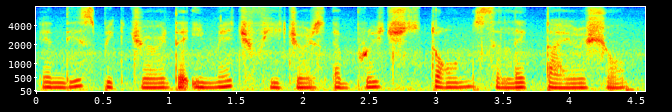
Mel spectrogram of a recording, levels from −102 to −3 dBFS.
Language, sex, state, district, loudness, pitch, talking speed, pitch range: English, female, Arunachal Pradesh, Papum Pare, -16 LUFS, 165 Hz, 145 wpm, 160-175 Hz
